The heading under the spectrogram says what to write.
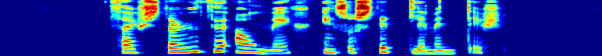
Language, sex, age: Icelandic, female, 20-29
